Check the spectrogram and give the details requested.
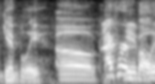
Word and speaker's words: Ghibli: but So, it's pronounced Ghibli.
